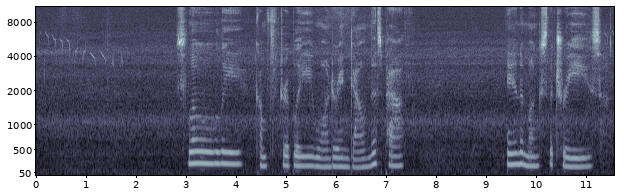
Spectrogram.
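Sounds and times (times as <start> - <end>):
faint birds chirping in trees: 0.0 - 2.2
steady soft rushing noise: 0.0 - 11.5
speech: 3.0 - 7.4, 9.4 - 11.4.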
